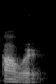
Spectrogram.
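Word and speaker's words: hour: আচ্ছা, অ্যান আওয়ার এখানে শুরু হয়েছে কি দিয়ে?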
